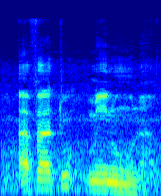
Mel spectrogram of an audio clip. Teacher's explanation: حمزہ ساکن ہے، اس میں جھٹکا ہوگا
